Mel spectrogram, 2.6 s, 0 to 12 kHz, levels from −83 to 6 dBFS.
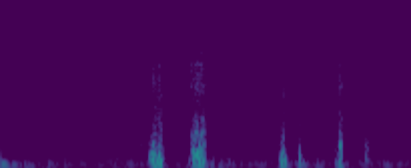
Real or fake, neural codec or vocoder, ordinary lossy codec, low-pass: fake; codec, 24 kHz, 3 kbps, HILCodec; MP3, 64 kbps; 10.8 kHz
